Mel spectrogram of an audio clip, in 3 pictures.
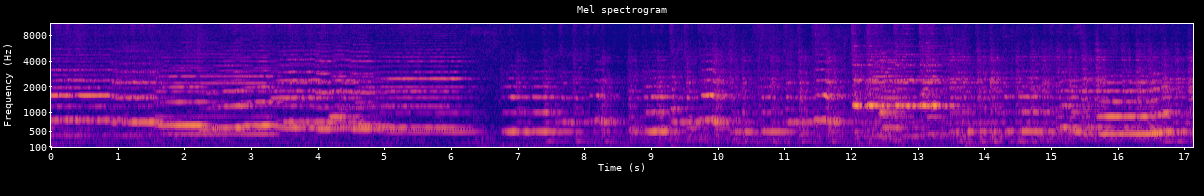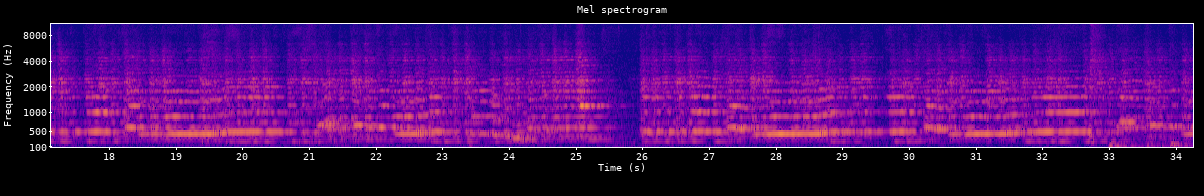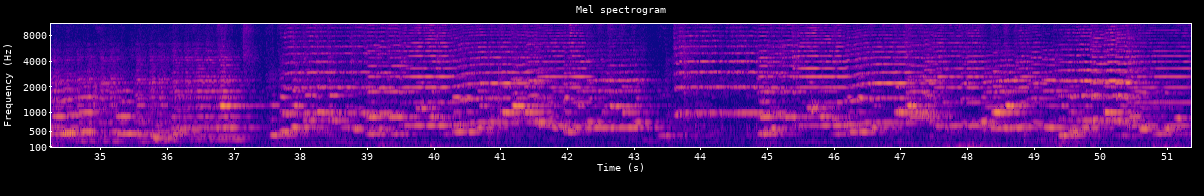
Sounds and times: Flute: 0.0s - 51.3s
Violin, fiddle: 0.0s - 51.3s.

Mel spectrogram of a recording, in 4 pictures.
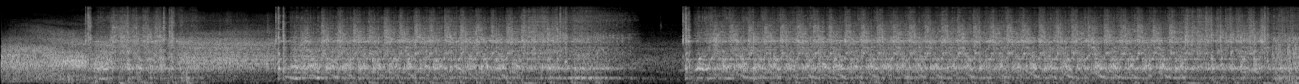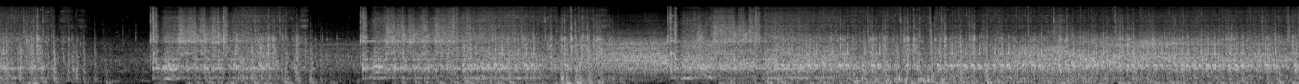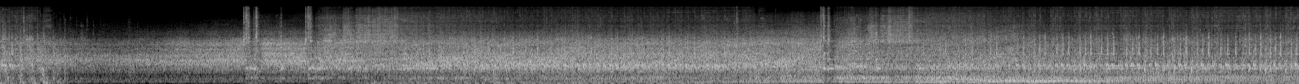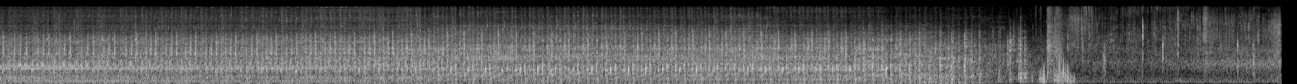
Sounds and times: Medium engine (mid frequency): 0.0s - 51.8s
Idling: 2.8s - 19.1s, 19.7s - 26.7s, 34.2s - 49.3s.

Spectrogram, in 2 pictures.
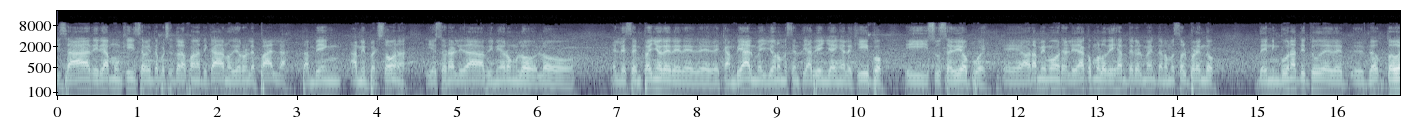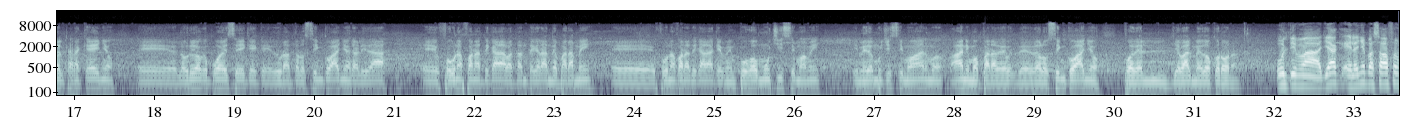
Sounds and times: Speech: 0.0s - 6.4s, 7.0s - 33.5s.

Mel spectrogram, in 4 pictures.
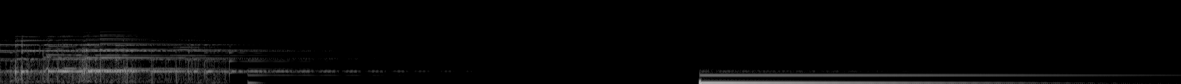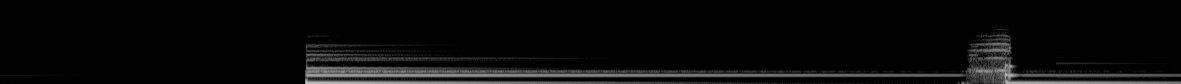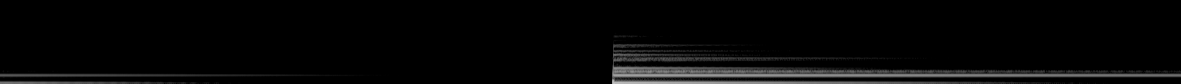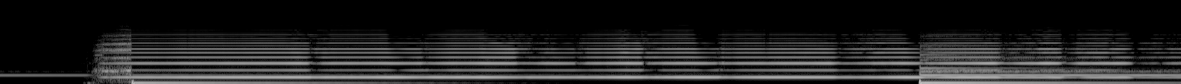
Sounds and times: Bowed string instrument: 36.4s - 47.2s.

